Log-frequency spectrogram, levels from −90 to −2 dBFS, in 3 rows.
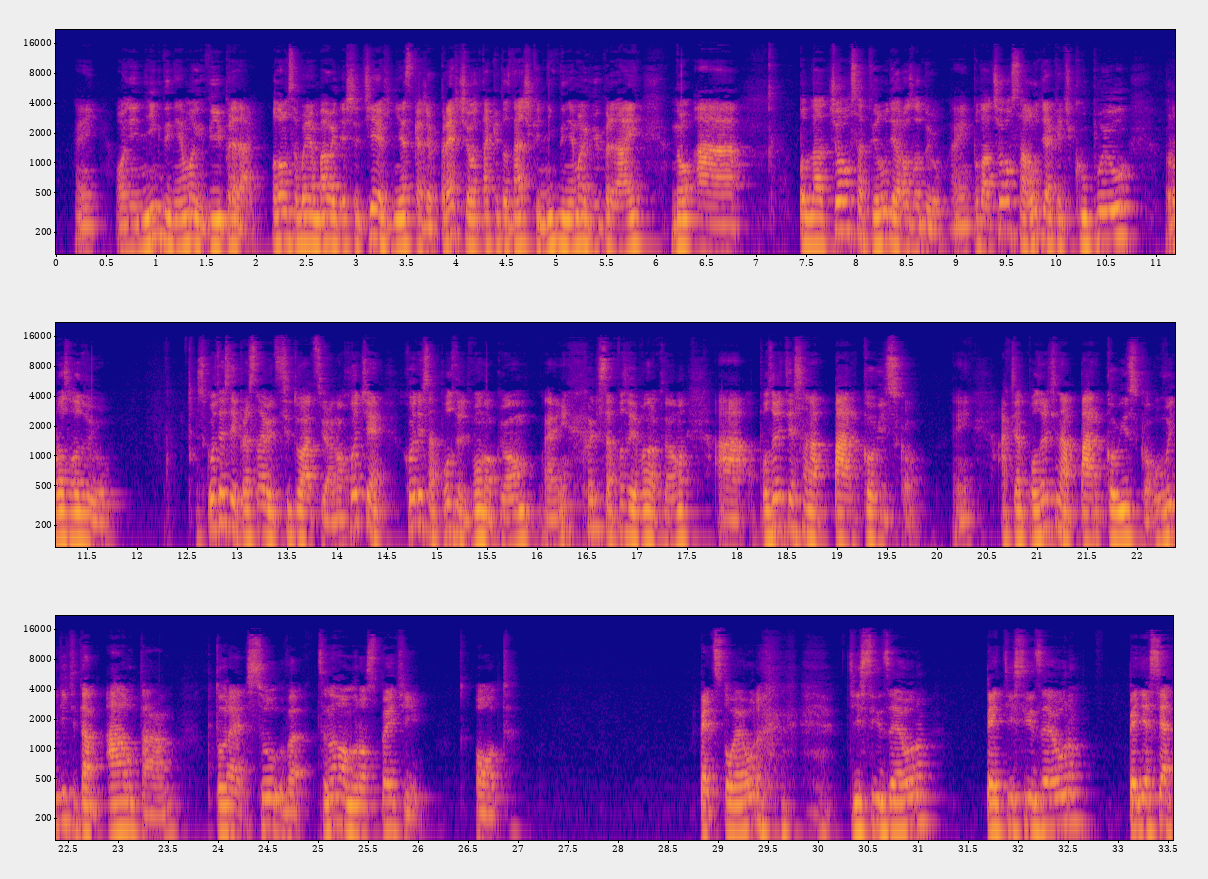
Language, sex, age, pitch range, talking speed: Slovak, male, 20-39, 130-155 Hz, 135 wpm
